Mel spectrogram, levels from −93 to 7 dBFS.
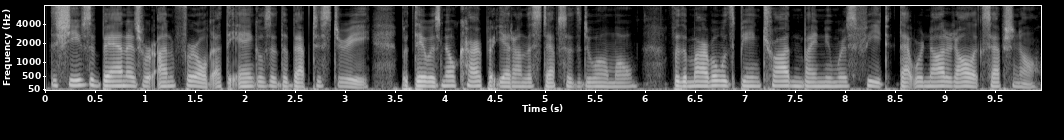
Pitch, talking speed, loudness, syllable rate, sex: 155 Hz, 235 wpm, -21 LUFS, 6.5 syllables/s, female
